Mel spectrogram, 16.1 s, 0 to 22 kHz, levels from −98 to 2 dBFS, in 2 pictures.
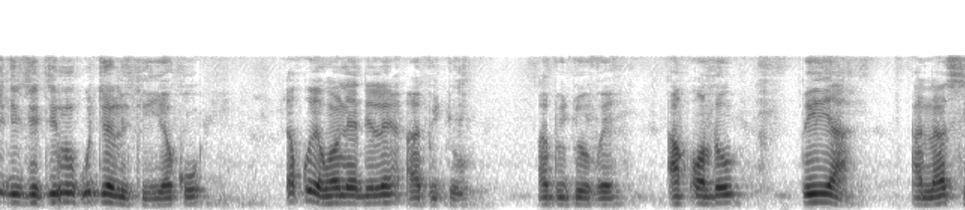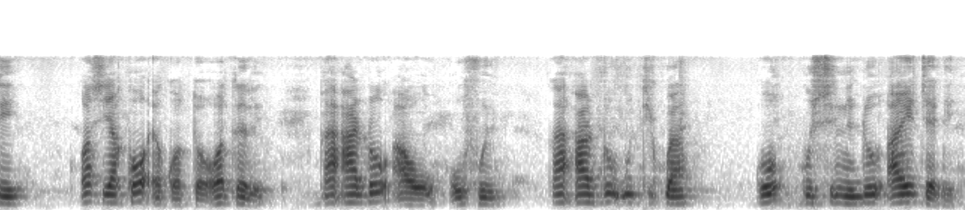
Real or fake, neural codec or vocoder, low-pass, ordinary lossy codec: fake; codec, 16 kHz, 4 kbps, FunCodec, trained on Chinese and English, 50 frames a second; 7.2 kHz; MP3, 96 kbps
